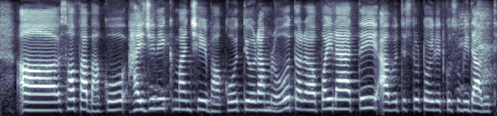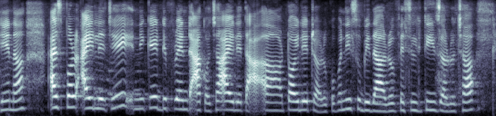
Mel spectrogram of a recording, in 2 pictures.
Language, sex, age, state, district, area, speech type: Nepali, female, 30-45, West Bengal, Kalimpong, rural, spontaneous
